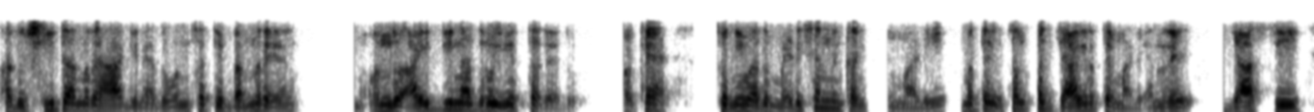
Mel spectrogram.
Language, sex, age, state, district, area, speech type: Kannada, male, 30-45, Karnataka, Shimoga, rural, conversation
